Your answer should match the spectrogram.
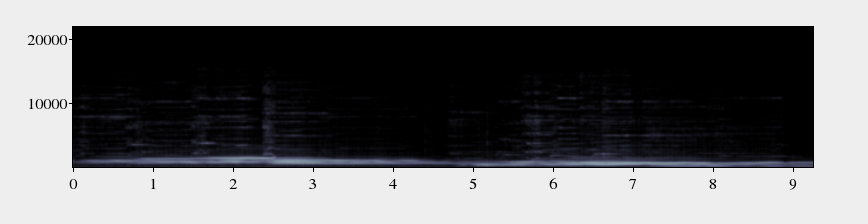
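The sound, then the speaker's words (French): A glass harmonica, played by a musician, plays a slow, gently descending melody of long, pure, ringing tones that overlap and shimmer, clear, with no voices. “je vous aurais bien apporté un harmonica de verre, mais ça coûte 7000 euros”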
